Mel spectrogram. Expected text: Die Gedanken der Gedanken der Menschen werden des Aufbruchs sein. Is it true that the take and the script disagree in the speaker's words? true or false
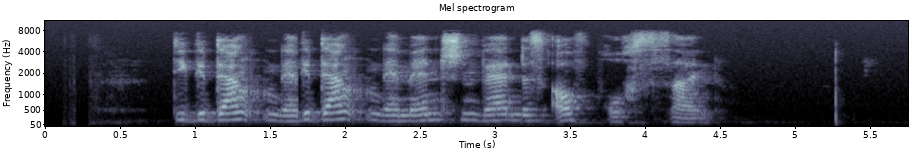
false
